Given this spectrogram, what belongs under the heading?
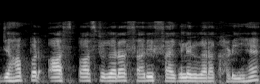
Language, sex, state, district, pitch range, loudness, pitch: Hindi, male, Chandigarh, Chandigarh, 155-175 Hz, -16 LUFS, 170 Hz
